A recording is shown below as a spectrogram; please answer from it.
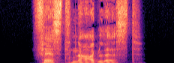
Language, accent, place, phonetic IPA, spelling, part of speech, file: German, Germany, Berlin, [ˈfɛstˌnaːɡləst], festnaglest, verb, De-festnaglest.ogg
- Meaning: second-person singular dependent subjunctive I of festnageln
